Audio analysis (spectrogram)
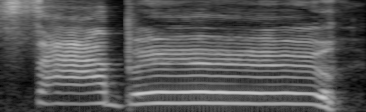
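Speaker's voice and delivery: mock eager, earnest, enthusiastic, very high and loud. Retelling how he calls out the name Sabu, imitating Don West's earnest enthusiasm. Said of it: "he says it in the exact same way with like such the earnest Don West enthusiasm".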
